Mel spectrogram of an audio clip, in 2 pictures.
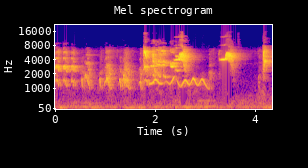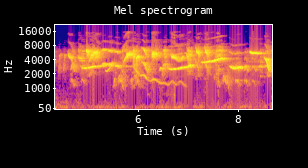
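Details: Oriental magpie-robin singing in the morning: a varied run of high, sweet whistled phrases and short chirps, with quiet gaps between bursts and a lower wavering, rippling whistle drawn out near the start and end.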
